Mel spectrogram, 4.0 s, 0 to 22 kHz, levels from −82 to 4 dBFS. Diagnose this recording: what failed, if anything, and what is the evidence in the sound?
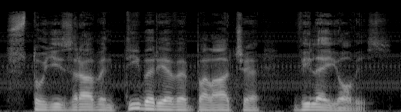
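Timecode bleed runs throughout the speech, a steady chirping warble near 1 and 2 kHz sitting roughly 30 dB below the voice. This points to analogue wiring: linear timecode at 23.976 frames per second is leaking from a neighbouring track or cable into the audio path.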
